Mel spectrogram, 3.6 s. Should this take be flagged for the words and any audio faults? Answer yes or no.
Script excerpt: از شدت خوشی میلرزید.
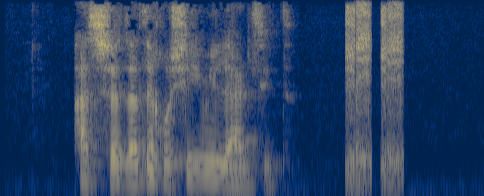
yes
